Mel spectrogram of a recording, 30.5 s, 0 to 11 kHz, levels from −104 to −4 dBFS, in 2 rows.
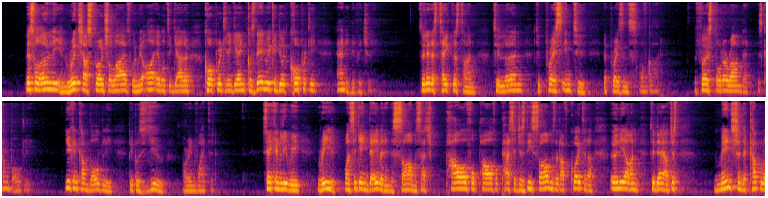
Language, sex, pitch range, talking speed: English, male, 130-170 Hz, 160 wpm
